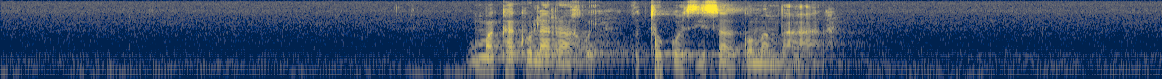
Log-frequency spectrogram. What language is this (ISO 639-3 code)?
nbl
